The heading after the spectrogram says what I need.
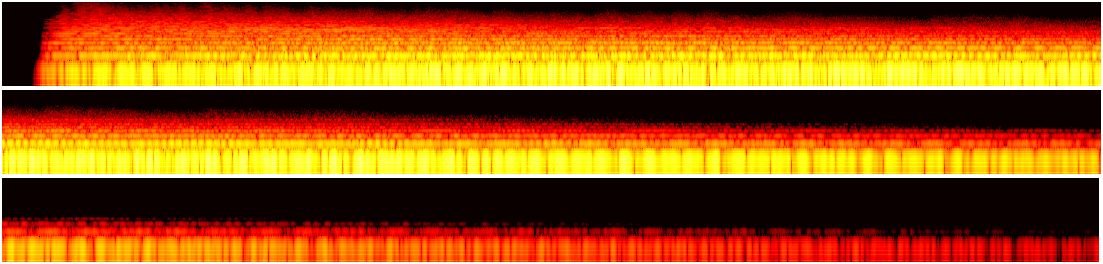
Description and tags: eerie bell
A kinda creepy bell sound that i made in audacity
ringing, bell, metalic, clang, clanging, gong, bong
